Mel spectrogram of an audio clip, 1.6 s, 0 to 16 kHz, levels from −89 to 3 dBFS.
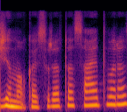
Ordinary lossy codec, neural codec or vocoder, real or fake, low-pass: AAC, 64 kbps; codec, 24 kHz, 0.9 kbps, WavTokenizer, large speech release; fake; 10.8 kHz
